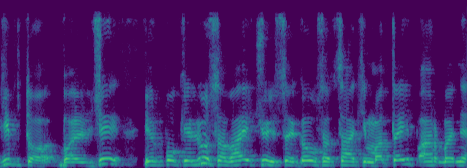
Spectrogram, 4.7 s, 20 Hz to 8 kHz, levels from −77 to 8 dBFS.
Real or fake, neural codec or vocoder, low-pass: real; none; 7.2 kHz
